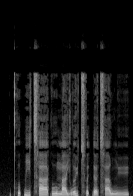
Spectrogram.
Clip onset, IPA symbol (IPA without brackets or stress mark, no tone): kʷʰ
